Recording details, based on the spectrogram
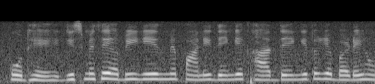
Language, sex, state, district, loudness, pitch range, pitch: Hindi, female, Uttar Pradesh, Jyotiba Phule Nagar, -16 LUFS, 215-245 Hz, 225 Hz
